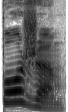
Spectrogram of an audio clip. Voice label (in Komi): "пожӧм", Komi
